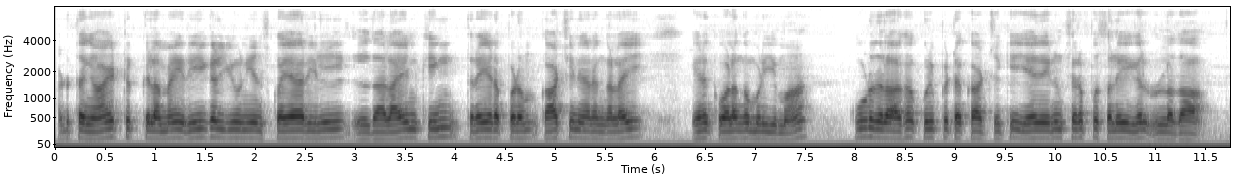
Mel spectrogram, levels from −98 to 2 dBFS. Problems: none marked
